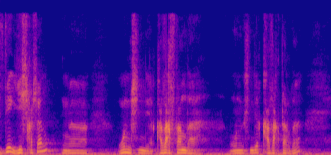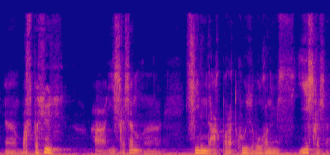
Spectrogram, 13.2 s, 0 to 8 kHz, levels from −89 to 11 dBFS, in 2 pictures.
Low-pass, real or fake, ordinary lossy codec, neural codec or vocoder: none; real; none; none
